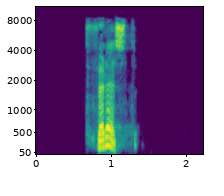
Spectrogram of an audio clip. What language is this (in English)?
Kabyle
